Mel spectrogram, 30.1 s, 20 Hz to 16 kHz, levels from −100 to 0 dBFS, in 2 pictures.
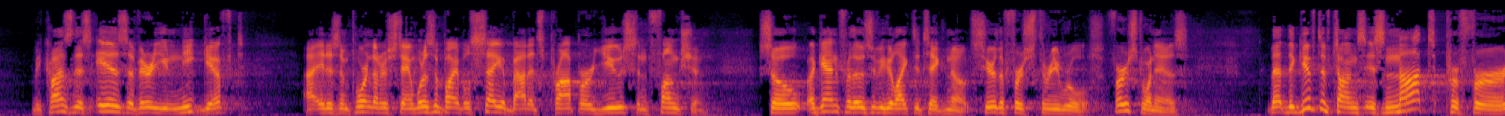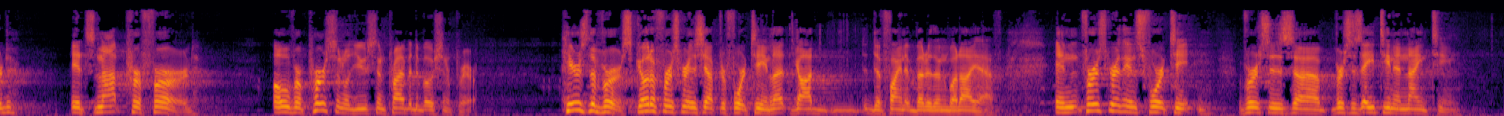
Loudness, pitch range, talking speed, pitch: -28 LUFS, 135-165 Hz, 180 wpm, 150 Hz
